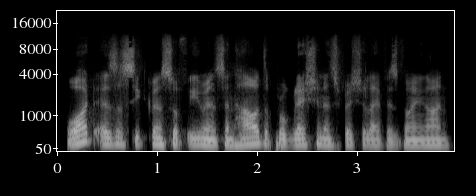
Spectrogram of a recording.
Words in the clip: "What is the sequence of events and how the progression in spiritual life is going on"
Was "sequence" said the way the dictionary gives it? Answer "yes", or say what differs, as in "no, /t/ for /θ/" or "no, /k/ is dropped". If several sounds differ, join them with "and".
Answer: yes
